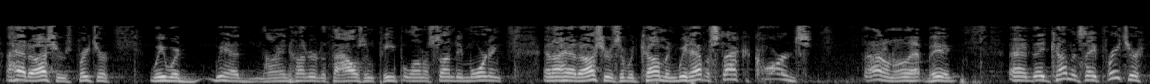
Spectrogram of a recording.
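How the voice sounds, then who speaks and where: A man preaching a sermon as a pastor, telling folksy stories and swinging from quiet asides to loud, emphatic peaks. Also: fairly high pitch, moderate pace, husky, dull audio. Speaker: Baptist pastor.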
